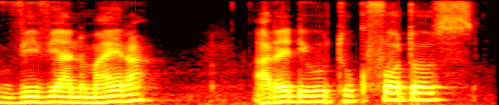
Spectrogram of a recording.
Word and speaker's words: Maier: name actually on the screen there is a misspell it is Vivian Vivian Mya so from this story what do we learn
